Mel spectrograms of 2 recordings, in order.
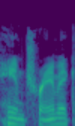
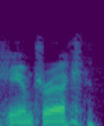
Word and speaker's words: Hamtramck: Like Hamtramck, I think it is. Which... Yeah. Looks like Hamtramck.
